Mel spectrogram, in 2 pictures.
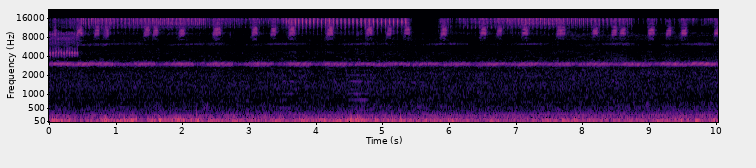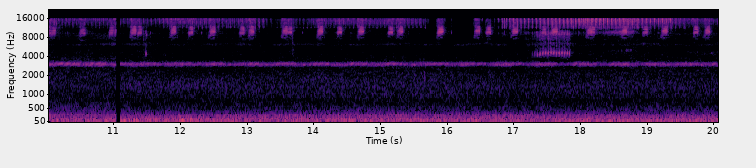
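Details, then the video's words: Countryside insects at night give a sustained high-pitched trill without pause, with brief higher chirps scattered through, over a heavy low rumble and a short click near the middle. "시골 밤의 정겨운 풀벌레 소리"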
